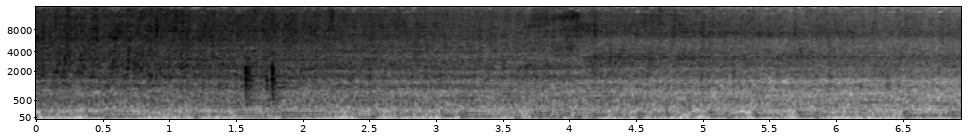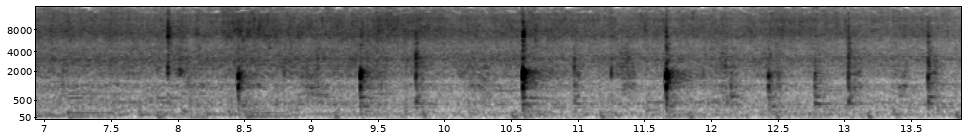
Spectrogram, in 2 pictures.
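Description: Pureed tomato mixture sizzling in hot oil in a nonstick wok, just poured in, the sizzle slowly fading as it settles. In the second half it is stirred with a spoon, with a run of sharp clicks.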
